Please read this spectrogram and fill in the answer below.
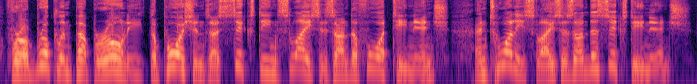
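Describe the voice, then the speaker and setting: A man's voice: sits high, sing-song, moderate pace, fairly bright tone, no room sound, studio quality. A man narrating a training video in playful wiseguy slang. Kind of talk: scripted instructional narration.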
